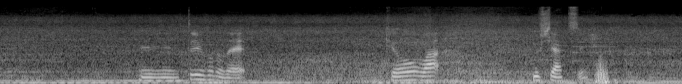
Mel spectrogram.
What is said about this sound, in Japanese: 今日は いつもいつもですけど、あのー、道路のね騒音がすごいところを歩いてます。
